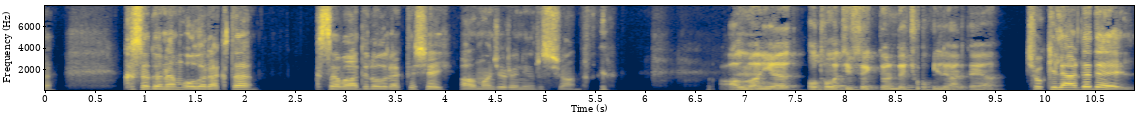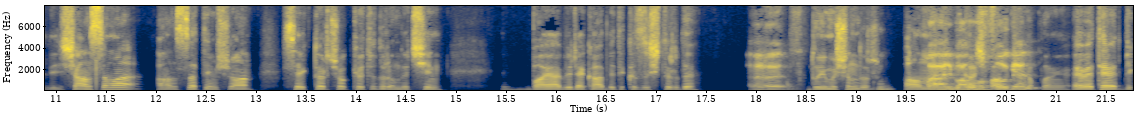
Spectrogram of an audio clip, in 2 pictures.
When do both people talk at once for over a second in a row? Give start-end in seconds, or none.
19.1-20.9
